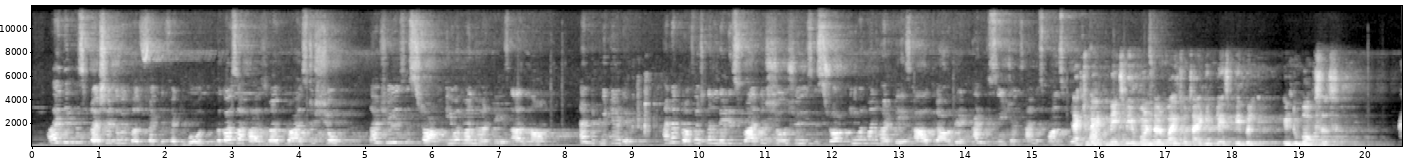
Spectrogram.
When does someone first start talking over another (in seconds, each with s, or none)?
15.6 s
